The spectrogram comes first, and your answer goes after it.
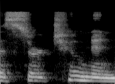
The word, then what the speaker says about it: Sirtuin: The next one is the Sirtuin genes.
